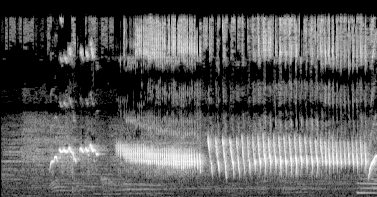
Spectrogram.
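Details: Canary song offered as a model for training White-rumped shamas: a high whistled opening note, then a long buzzy held tone, then a fast rapid trill of repeated chirps ending in a rising note.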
